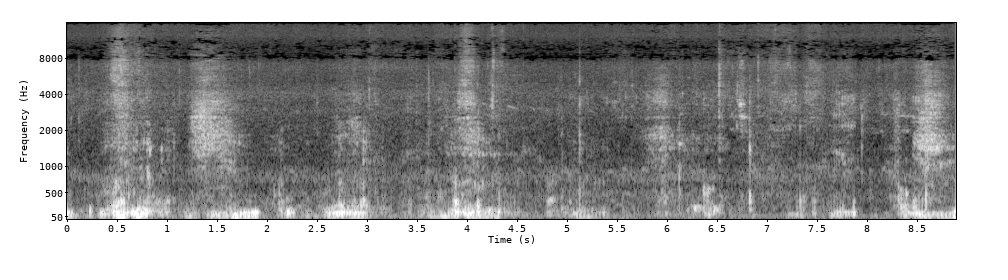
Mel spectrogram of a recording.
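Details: A pride of lions in Africa growl and snarl in deep, rough bursts, repeated irregularly, while feeding on a warthog kill. Lion.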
